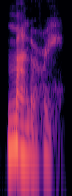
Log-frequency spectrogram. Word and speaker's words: Mallerie: Mind you pronounce it right, Mallalerie, and not the other way.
